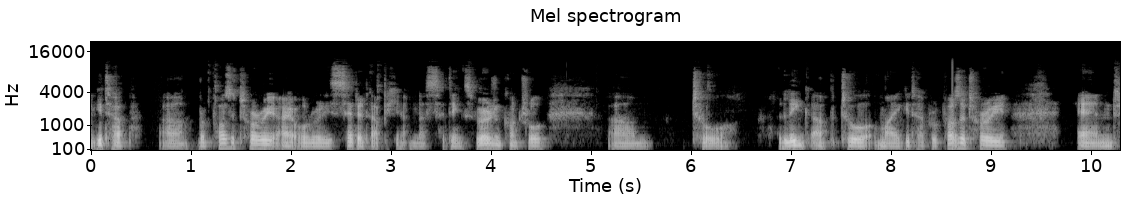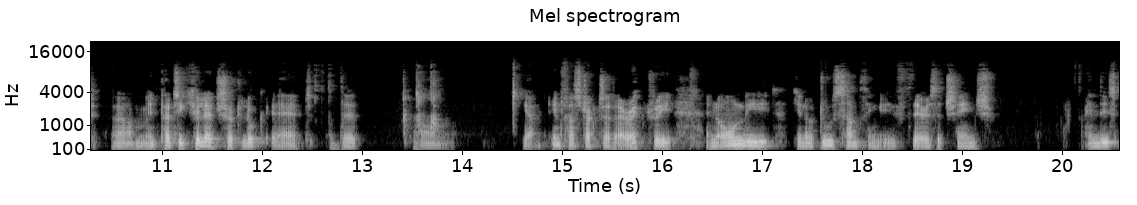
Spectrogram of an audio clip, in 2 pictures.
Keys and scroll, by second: 13.4 super+c.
